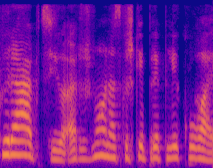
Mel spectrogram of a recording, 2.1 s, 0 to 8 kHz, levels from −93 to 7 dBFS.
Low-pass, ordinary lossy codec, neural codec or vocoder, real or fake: 7.2 kHz; AAC, 32 kbps; codec, 32 kHz, 1.9 kbps, SNAC; fake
